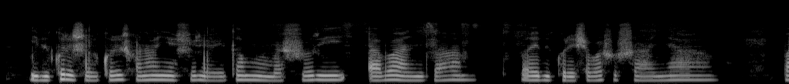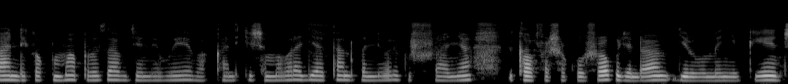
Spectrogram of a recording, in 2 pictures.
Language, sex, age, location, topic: Kinyarwanda, male, 25-35, Nyagatare, education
